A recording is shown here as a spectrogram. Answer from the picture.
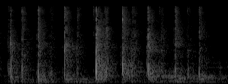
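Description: A tarot deck being shuffled by hand: a quick run of light slaps and taps of the cards, several a second.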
